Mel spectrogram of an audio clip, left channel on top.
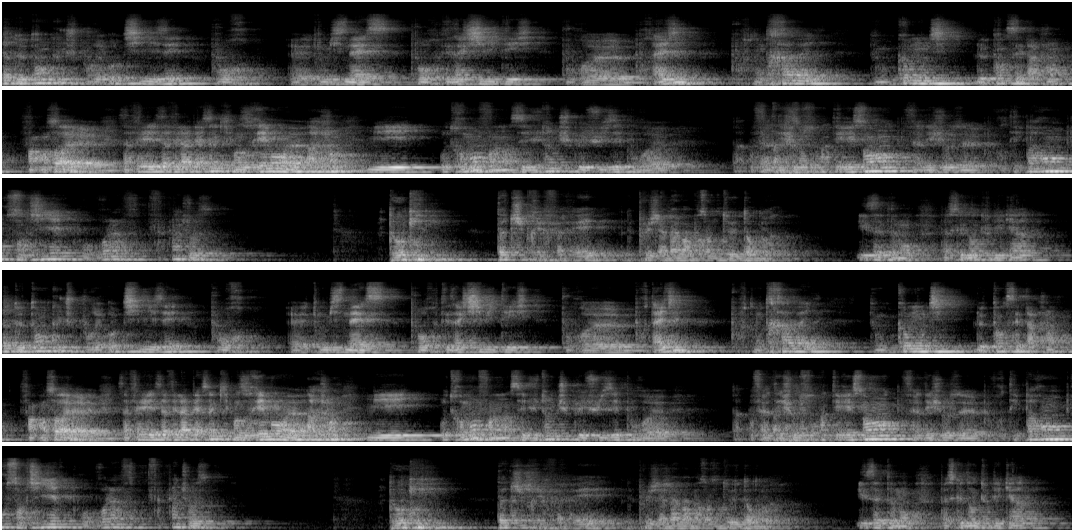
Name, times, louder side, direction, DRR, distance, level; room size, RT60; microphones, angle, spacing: voice 1, 0.0-2.4 2.9-3.8 4.1-5.3 5.6-6.9 7.3-8.2 8.7-17.5 18.0-23.5 29.9-31.7, left 1 dB, 45° right, 0 dB, 6.8 m, -21 dB
voice 2, 18.3-18.8 25.3-25.6 26.4-29.2, left 1 dB, 40° left, -1 dB, 7.0 m, -25 dB
27.5 x 26.5 x 4.9 m, 1.1 s
head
